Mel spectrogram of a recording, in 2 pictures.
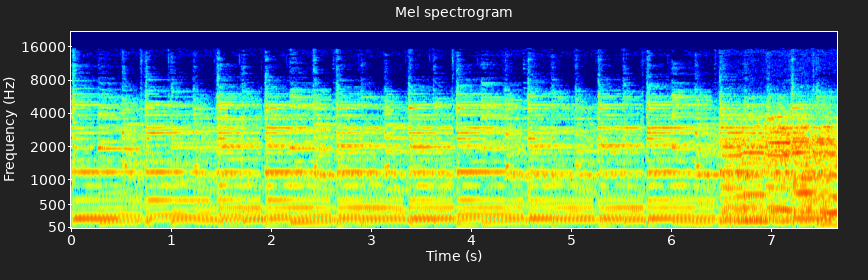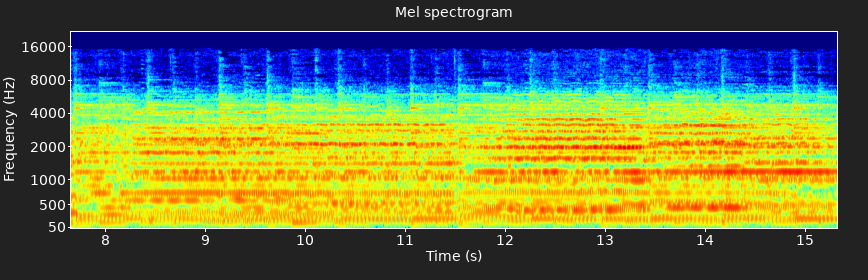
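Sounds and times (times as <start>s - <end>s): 
guitar: 0.0s - 15.3s
strings: 6.0s - 15.3s.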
